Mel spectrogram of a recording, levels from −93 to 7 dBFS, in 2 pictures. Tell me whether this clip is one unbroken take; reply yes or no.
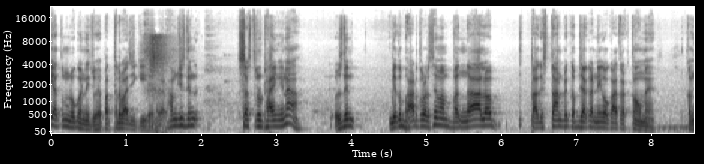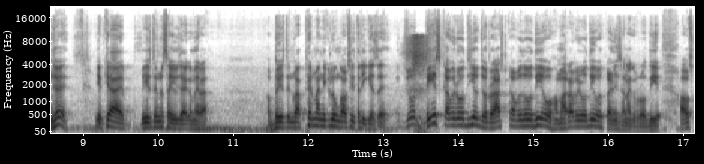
no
